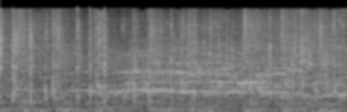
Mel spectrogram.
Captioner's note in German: Schreie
